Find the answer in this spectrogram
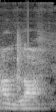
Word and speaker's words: আল্লাহ: আমি লিখলাম আল্লাহ আল্লাহ, এই হটা উচ্চারণ করে আল্লাহ, এটা কিন্তু কণ্ঠ থেকে উচ্চারিত হচ্ছে, এই জন্য এই আমরা হকে দিলাম হচ্ছে কণ্ঠধ্বনির মধ্যে, ঠিক আছে?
